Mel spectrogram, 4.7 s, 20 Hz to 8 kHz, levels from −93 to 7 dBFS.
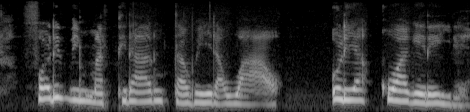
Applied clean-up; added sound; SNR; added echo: none; none; none; none.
